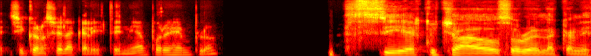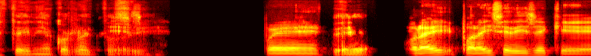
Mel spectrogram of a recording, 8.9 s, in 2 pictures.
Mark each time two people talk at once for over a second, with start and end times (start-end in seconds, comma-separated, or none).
none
